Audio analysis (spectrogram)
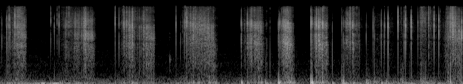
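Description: Long acrylic nails scratch and rub the rough surface of a large, glowing orange Himalayan rock-salt lamp, a solid rough crystal held in both hands. Bright, dry, gritty scraping comes in uneven bursts separated by short quiet gaps, with almost no low-end body and very little ring after each stroke.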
